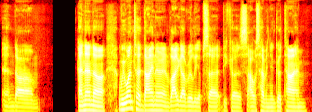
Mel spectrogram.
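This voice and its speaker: A man's voice: lowish voice, fairly even intonation, moderate pace, clear, resonant tone, dry recording, clean studio sound. Casual swearing young man, podcast chat. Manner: rambling storyteller, swears freely, many fillers. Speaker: podcast co-host.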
